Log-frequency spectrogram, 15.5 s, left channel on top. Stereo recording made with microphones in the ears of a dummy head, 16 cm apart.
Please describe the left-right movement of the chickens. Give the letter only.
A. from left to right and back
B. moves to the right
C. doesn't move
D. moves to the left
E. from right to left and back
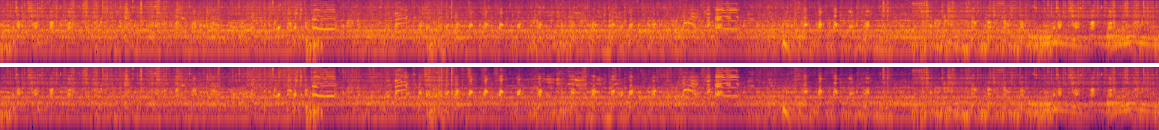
A.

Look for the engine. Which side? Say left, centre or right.
left.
